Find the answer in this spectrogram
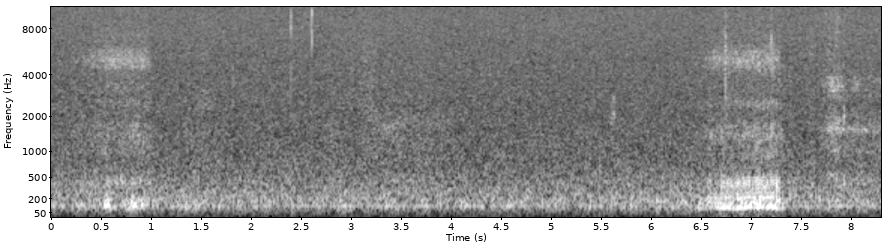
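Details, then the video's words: Kip, a sleeping pet dog, snoring softly: two breathy low snore bursts, one near the start and a longer one near the end, set against a steady quiet background hiss. "Cute Dog Snores While Sleeping"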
